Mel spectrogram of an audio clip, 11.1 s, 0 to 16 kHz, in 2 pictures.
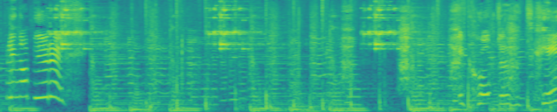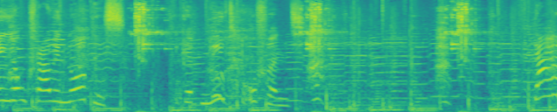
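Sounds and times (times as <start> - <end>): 
bunch of keys rattling and jingling: 0.4 - 4.2, 6.7 - 10.9
speech: 4.8 - 6.8, 7.4 - 8.8.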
